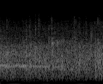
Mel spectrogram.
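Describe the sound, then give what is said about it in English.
An audience applauds for the show's interns, a dense, steady wash of many hands clapping at once, holding at an even level for about a second with no voices over it. “Yeah, let's hear it for our interns.”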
